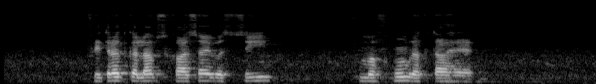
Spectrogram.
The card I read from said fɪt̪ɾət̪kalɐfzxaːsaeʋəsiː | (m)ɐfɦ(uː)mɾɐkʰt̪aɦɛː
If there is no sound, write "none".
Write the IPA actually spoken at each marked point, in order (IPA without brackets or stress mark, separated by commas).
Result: m, uː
